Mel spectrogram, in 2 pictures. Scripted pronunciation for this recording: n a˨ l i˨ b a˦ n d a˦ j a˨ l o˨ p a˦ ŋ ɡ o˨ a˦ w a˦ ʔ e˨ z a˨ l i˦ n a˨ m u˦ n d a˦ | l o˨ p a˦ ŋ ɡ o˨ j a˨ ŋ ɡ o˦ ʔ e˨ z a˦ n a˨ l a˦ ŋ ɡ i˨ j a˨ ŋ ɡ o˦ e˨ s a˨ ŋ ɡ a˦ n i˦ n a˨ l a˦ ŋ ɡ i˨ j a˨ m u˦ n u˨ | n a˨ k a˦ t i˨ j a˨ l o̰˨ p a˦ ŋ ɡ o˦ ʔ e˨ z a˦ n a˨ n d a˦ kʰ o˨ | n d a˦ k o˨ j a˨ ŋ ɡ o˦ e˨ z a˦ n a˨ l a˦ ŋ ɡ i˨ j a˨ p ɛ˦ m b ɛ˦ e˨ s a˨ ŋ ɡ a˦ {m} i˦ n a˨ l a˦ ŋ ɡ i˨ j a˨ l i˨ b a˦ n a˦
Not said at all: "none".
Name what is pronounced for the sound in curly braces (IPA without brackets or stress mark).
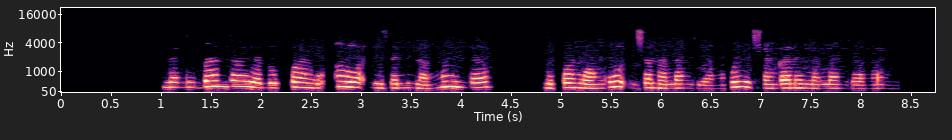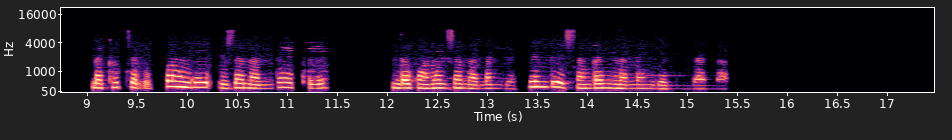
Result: n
